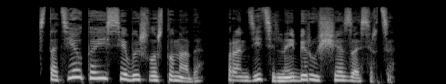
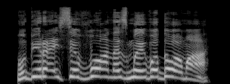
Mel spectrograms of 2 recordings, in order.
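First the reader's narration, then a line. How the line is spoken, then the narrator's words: Yelling. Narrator (Russian): вопил Волохов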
